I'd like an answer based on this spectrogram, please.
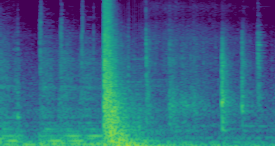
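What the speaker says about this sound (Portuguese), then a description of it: "Agora o primeiro disparo." A single rifle shot is fired at a target during a forensic firearms training session outdoors, one sharp loud crack followed by a short rolling echo, with faint background noise before and after.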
